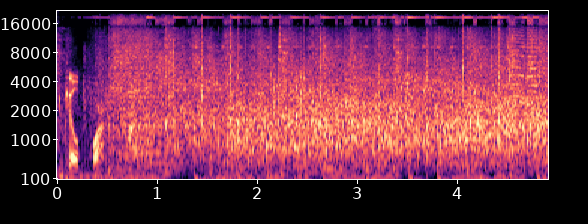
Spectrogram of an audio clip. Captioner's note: audience applause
